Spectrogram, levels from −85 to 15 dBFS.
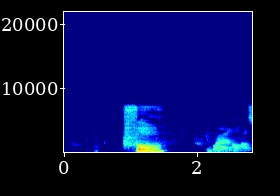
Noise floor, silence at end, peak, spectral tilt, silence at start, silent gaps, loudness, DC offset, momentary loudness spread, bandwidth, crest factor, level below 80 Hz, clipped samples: -70 dBFS; 0.1 s; -4 dBFS; -5 dB/octave; 0.9 s; none; -20 LUFS; under 0.1%; 23 LU; 7.8 kHz; 20 dB; -76 dBFS; under 0.1%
